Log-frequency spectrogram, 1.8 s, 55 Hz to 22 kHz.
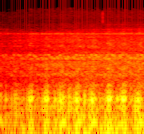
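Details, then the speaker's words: Honda VFR 800 motorcycle with manual choke and no catalytic converter: slow, lumpy, uneven idle pulsing about five times per second; suspected idle speed set slightly too low. "listen to that lump it's actually not idling high enough it needs to come up just a smidge"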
